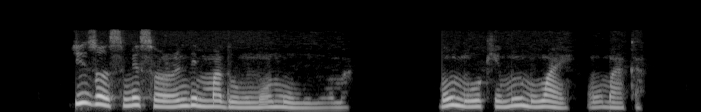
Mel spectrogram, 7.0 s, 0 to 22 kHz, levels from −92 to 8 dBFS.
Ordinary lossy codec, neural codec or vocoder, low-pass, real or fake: none; none; 7.2 kHz; real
